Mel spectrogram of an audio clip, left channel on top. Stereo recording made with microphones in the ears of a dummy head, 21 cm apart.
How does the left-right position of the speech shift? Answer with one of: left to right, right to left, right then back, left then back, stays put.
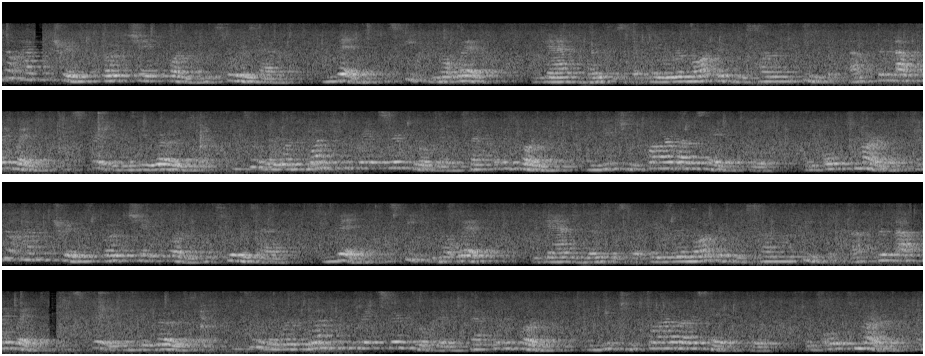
stays put.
